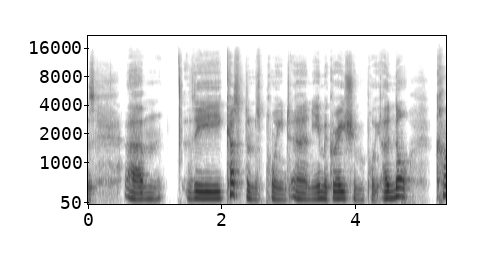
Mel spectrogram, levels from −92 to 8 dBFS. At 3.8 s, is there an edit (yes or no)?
no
